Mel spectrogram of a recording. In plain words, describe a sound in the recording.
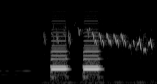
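A toy car horn honks twice.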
